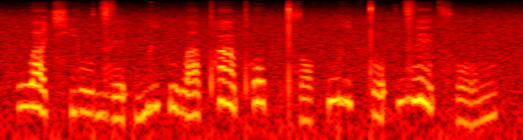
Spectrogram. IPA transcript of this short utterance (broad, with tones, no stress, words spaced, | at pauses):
wa˥˧t͡ɕʰju˧d͡ze˨ʔ bi˦ʔŋwa˧ pʰã˥˧pʰo˦p̚ t͡sɔ˨k̚ bi˦ʔt̪o˨ʔd͡zẽ˥˧ t͡sʰo˨˦m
